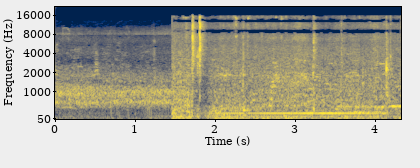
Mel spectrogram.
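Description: Street traffic noise at a bus stop, then after a cut about a second and a half in, the louder low rumble of a city bus being boarded. A single steady tone is held for about two seconds near the end.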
